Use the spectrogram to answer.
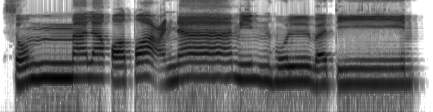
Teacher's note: ثم میں میم مشدد ہے، یہاں پر غنہ ہوگا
